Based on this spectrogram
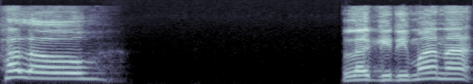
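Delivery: cheerful, smiling tone, pitch rising on halo. Demonstrating for the audience how to say hello, smiling hello, rising tone. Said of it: "Halo, sambil senyum boleh?".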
